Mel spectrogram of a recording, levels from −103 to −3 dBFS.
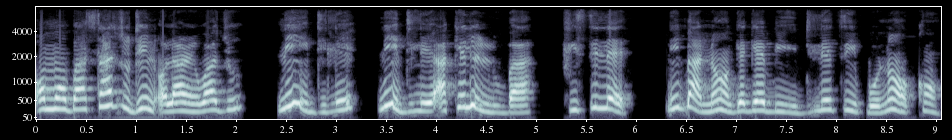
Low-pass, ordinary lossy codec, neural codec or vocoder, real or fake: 7.2 kHz; none; none; real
